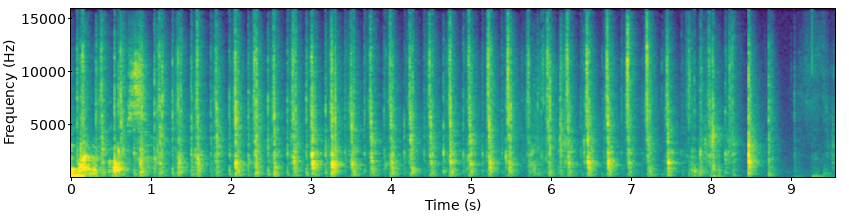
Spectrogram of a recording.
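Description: Playing cards riffle and flutter rapidly as a deck is shuffled.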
